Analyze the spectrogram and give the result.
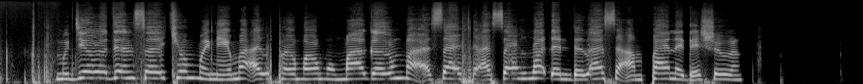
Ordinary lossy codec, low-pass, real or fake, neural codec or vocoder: none; none; fake; autoencoder, 48 kHz, 32 numbers a frame, DAC-VAE, trained on Japanese speech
